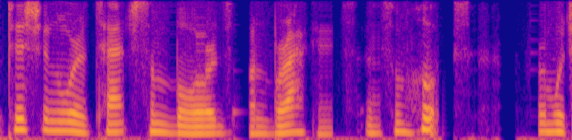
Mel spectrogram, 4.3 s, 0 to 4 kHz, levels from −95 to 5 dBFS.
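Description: From 1.28 s to 4.10 s, repeated packet loss gives the speech a choppy, robotic sound. Twenty gaps, the longest 118 ms, are each patched by extending the last sound. On a spectrogram this shows as smeared, repeating bands with abrupt breaks, all under the call path's 4 kHz ceiling.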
